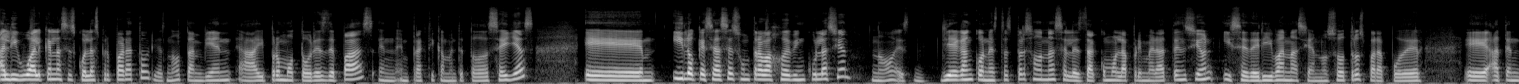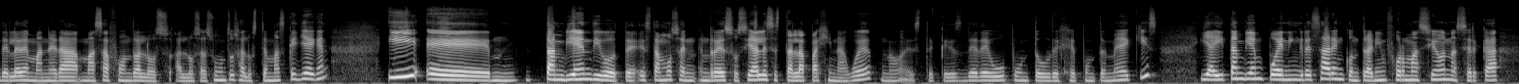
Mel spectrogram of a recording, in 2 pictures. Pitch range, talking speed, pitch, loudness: 180-225 Hz, 185 wpm, 195 Hz, -17 LUFS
